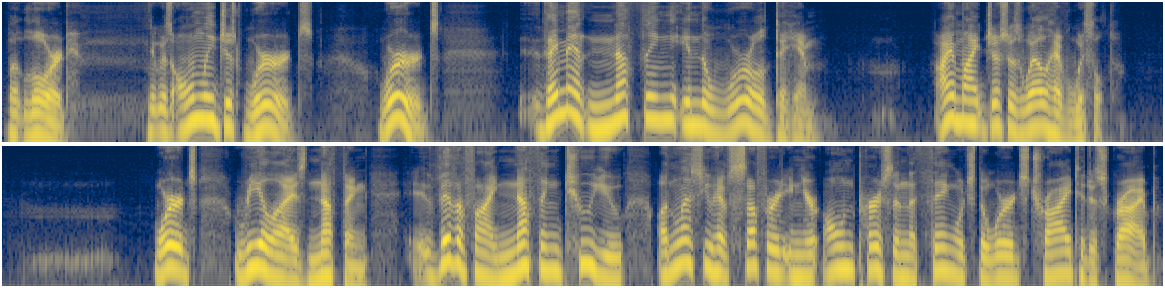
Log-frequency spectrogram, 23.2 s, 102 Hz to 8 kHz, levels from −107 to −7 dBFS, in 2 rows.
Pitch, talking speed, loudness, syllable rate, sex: 145 Hz, 115 wpm, -19 LUFS, 3.7 syllables/s, male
